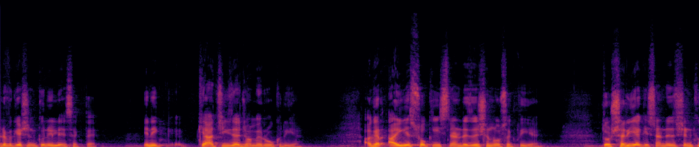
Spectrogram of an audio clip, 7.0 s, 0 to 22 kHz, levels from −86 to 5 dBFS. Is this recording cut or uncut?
uncut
